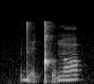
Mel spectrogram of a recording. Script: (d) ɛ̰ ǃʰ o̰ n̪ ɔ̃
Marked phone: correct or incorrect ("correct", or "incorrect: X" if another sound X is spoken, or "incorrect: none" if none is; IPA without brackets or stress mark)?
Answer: correct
